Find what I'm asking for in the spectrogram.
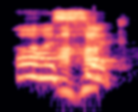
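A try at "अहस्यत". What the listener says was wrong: Ahasyata. Ta. Full ta.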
